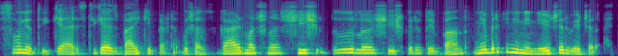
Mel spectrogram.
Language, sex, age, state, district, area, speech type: Kashmiri, male, 45-60, Jammu and Kashmir, Budgam, urban, spontaneous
